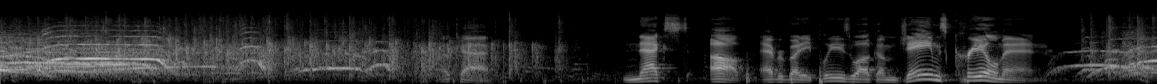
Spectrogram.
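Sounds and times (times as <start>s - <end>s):
voiced whoops: 0.0s - 4.0s, 10.5s - 11.5s
audience applause for a contestant at a live competition show: 0.0s - 5.7s, 10.7s - 11.5s
speech: 6.2s - 10.9s.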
